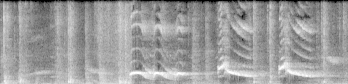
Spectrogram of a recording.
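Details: Hwamei song, used as a bird-catching lure: soft chatter gives way to a sustained whistled note, then two bold downward-sweeping whistles with a faint tail.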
